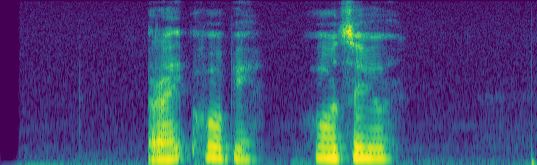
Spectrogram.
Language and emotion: Russian, sad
